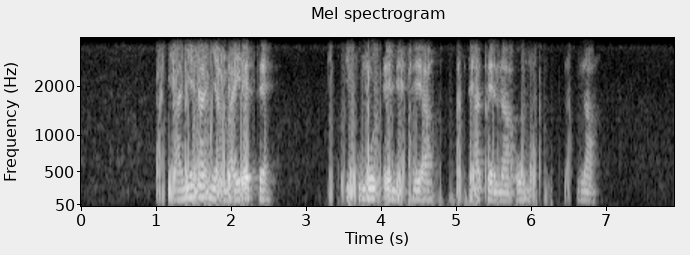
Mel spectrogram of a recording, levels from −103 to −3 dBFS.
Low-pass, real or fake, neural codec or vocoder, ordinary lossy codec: 3.6 kHz; real; none; Opus, 32 kbps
